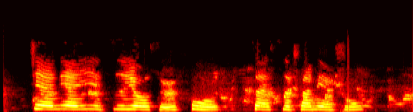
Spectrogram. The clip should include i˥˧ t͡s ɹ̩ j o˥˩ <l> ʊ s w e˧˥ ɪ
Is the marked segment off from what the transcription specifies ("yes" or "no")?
yes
